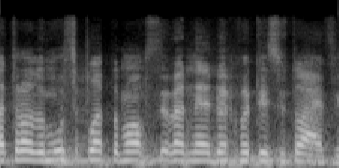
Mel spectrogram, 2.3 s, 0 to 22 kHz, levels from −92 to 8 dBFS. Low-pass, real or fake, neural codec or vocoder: 14.4 kHz; fake; codec, 44.1 kHz, 2.6 kbps, DAC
